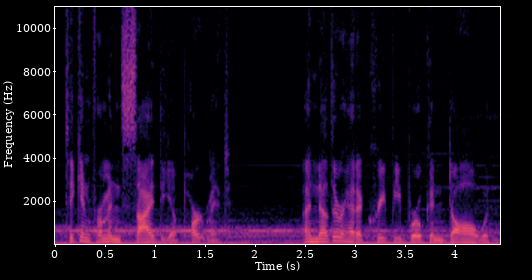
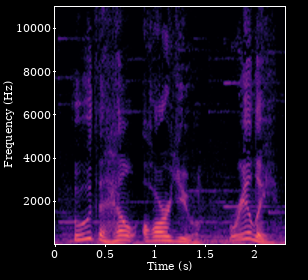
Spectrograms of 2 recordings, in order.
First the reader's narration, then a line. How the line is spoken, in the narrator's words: I asked, my voice trembling with both anger and fear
